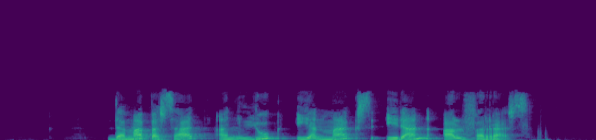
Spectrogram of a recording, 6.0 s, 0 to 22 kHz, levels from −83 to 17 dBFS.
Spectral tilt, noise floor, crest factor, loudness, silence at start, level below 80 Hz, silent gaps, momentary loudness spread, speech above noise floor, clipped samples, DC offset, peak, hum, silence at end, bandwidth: -4.5 dB/octave; -74 dBFS; 18 dB; -20 LUFS; 1.1 s; -62 dBFS; none; 7 LU; 55 dB; under 0.1%; under 0.1%; -2 dBFS; none; 0.7 s; 8 kHz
